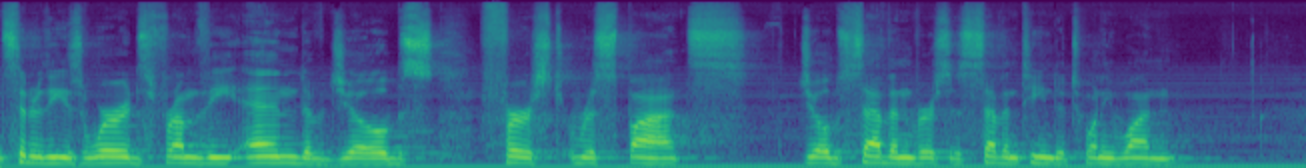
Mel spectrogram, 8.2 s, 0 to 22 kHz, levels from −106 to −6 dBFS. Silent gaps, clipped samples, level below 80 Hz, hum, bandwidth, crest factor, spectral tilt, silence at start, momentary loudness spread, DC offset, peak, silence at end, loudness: none; under 0.1%; -52 dBFS; none; over 20 kHz; 18 dB; -5 dB/octave; 0 s; 8 LU; under 0.1%; -14 dBFS; 0 s; -31 LUFS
